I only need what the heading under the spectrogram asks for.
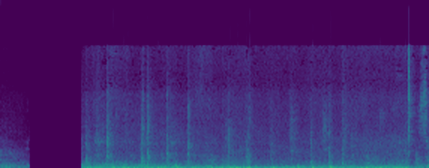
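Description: A U-Bahn train approaching the Wuhletal rumbles along steadily in the rain, its wheels clicking rhythmically over rail joints in a loud, continuous clickety-clack heard from inside the car after a brief moment of silence.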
